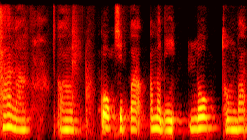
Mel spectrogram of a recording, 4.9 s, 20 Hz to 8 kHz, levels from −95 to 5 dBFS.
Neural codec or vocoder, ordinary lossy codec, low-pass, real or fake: codec, 16 kHz, 1 kbps, FreqCodec, larger model; none; 7.2 kHz; fake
